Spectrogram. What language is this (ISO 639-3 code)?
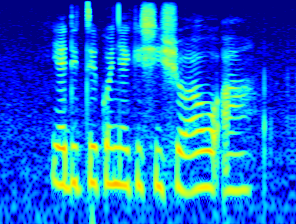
nso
